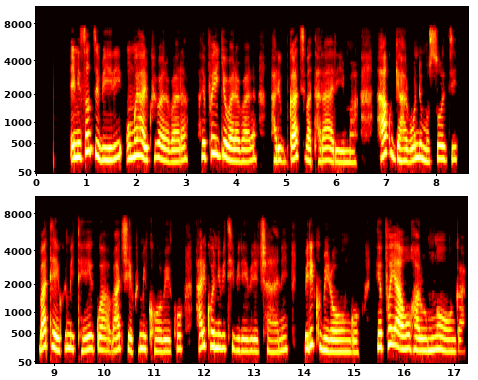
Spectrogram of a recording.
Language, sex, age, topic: Rundi, female, 18-24, agriculture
